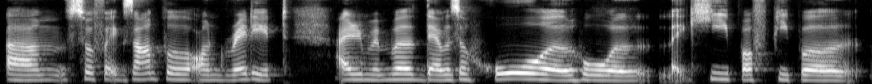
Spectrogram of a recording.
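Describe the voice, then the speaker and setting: A woman's voice: lowish voice, level tone, unhurried, a little mellow, clean tone. A young woman from Sri Lanka with a Sri Lankan accent, chatting as a podcast guest with frequent fillers and laughs. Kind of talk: casual podcast interview.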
